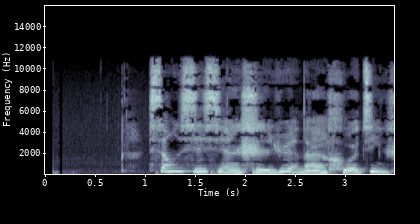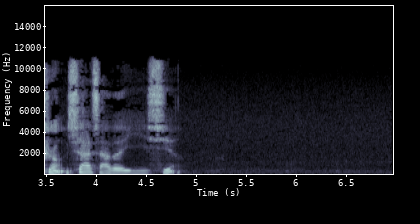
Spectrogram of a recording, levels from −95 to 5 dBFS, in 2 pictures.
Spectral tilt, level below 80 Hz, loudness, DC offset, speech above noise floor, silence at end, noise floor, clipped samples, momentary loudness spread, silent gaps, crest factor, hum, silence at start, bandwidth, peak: -2.5 dB/octave; -68 dBFS; -15 LUFS; under 0.1%; 53 dB; 2.2 s; -69 dBFS; under 0.1%; 13 LU; none; 18 dB; none; 0.85 s; 11.5 kHz; 0 dBFS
